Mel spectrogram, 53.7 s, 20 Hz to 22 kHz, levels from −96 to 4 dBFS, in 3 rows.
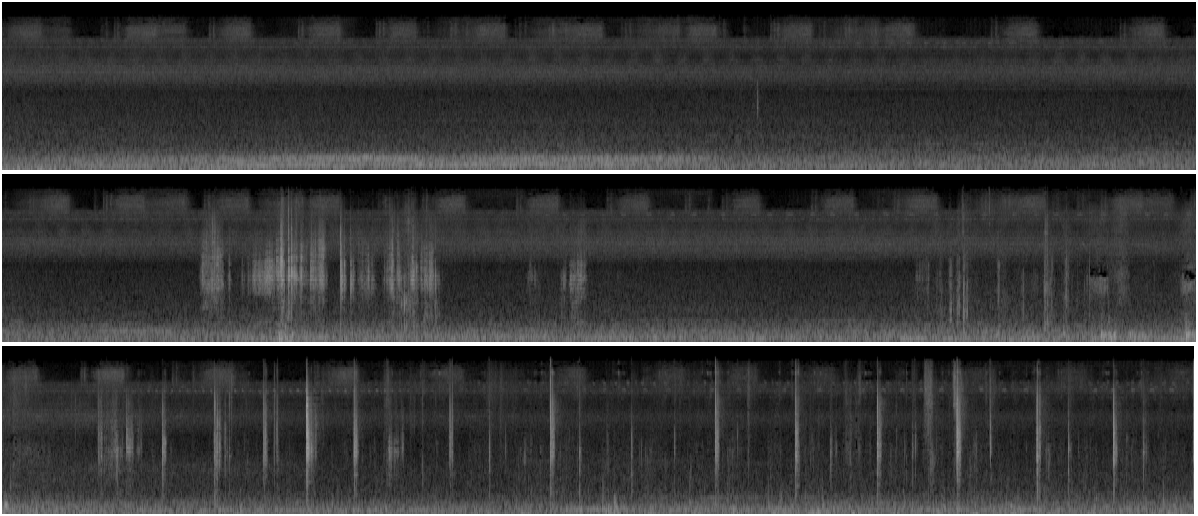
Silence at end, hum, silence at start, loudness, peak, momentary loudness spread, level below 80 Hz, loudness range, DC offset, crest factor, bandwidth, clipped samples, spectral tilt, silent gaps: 0 s; none; 0 s; -46 LUFS; -4 dBFS; 13 LU; -60 dBFS; 15 LU; under 0.1%; 42 dB; 16 kHz; under 0.1%; -2 dB/octave; none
